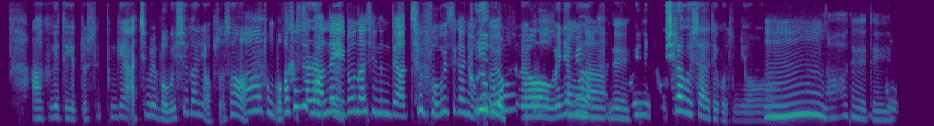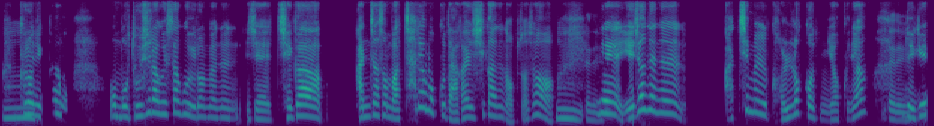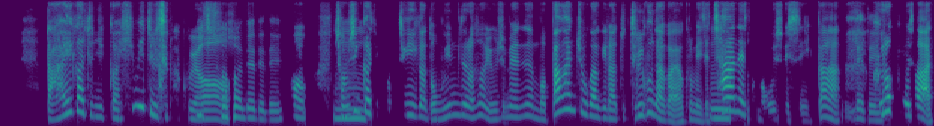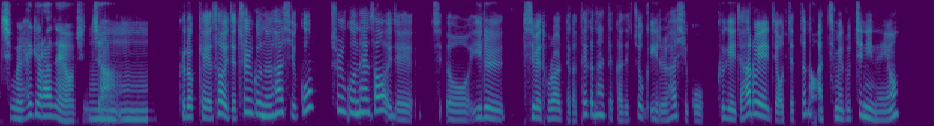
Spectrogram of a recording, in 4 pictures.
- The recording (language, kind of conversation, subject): Korean, podcast, 아침에 일어나서 가장 먼저 하는 일은 무엇인가요?
- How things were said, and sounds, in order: laughing while speaking: "아침"; gasp; other background noise; laughing while speaking: "들더라고요"; laugh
